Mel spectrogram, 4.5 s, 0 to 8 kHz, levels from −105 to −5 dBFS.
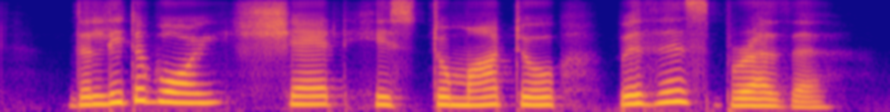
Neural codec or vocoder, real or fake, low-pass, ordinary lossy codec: codec, 16 kHz, 0.7 kbps, FocalCodec; fake; none; none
